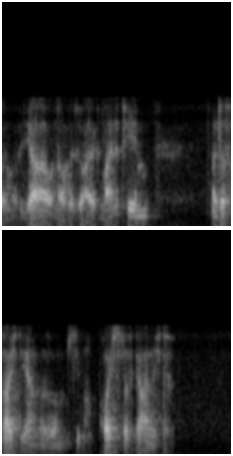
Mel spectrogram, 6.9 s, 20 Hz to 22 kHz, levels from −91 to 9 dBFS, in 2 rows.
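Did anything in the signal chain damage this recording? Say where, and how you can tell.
Yes, the codec stage. The whole clip carries the buzzy, gravelly roughness of the GSM full-rate codec, and it's plainly audible from start to finish. The band sits at roughly 300 Hz to 3.6 kHz, so there's no air on top and thin lows. The grit comes from the codec rebuilding the voice through a vocal-tract model fed by a sparse, regularly spaced pulse excitation. That's the sound you'd expect from a 13 kbps full-rate call leg.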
